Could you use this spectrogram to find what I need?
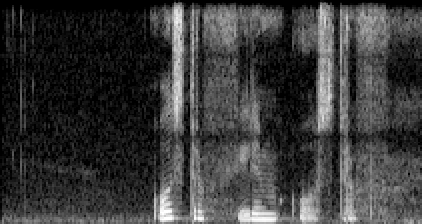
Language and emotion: Russian, sad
